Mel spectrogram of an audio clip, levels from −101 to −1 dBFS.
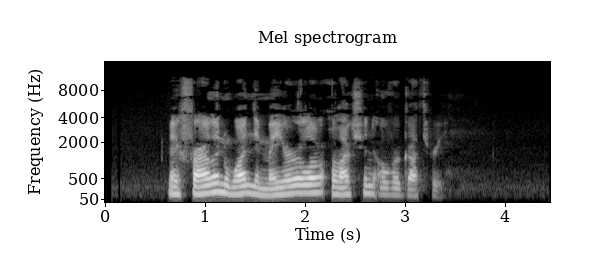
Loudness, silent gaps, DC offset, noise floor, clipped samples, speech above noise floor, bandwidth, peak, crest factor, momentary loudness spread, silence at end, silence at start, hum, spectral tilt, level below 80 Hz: -23 LUFS; none; under 0.1%; -73 dBFS; under 0.1%; 51 dB; 11 kHz; -6 dBFS; 18 dB; 13 LU; 1.15 s; 0.65 s; none; -7 dB/octave; -74 dBFS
